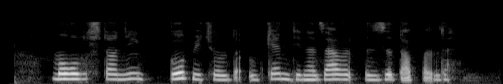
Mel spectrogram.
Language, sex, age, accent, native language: Uzbek, female, 18-24, Sirdaryo, Uzbek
